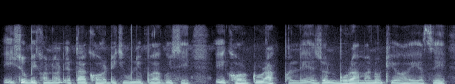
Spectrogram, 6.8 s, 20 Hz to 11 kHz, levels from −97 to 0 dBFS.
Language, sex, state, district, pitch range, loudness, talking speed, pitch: Assamese, female, Assam, Kamrup Metropolitan, 155-175 Hz, -17 LUFS, 140 wpm, 165 Hz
